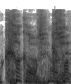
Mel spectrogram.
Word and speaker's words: cuckold: the how do you say that word Jimmy cuckold oh cuckle good cuckle the famous cuckold scene you did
